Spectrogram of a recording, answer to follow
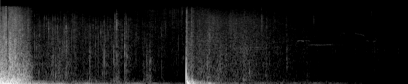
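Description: Two cartoon impact sound effects: a loud crash at the start with a crackling tail of about a second and a half, then a single sharp knock a little under two seconds later.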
